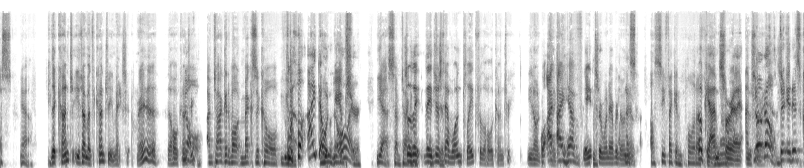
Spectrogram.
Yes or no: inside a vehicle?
no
